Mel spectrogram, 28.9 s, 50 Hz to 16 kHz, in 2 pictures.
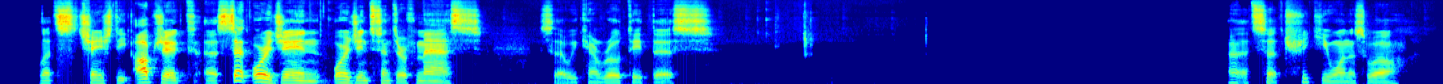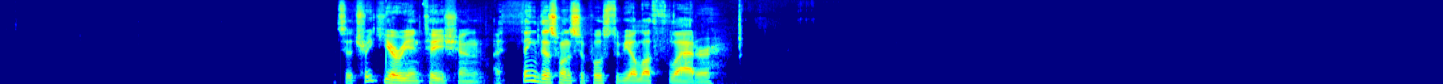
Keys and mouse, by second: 0.7-2.9 drag, 3.9 r, 5.4 click, 5.8 g, 7.2 click, 7.6 KP_1, 9.0-14.2 middle drag, 14.8 middle click, 15.5 middle click, 16.2-16.9 middle drag, 17.2 e, 17.8-19.0 middle drag, 19.5 middle click, 20.6 r, 21.4 KP_3, 23.8 r, 26.0 click, 26.4 g, 28.6 click.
